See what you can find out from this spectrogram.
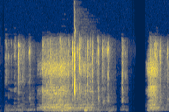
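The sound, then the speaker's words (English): Quiet typing on a computer keyboard while notes are taken: soft, fast keystrokes in dense bursts with brief pauses between them, with no talk. “I'm writing frantic notes here, I'm not gonna lie.”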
